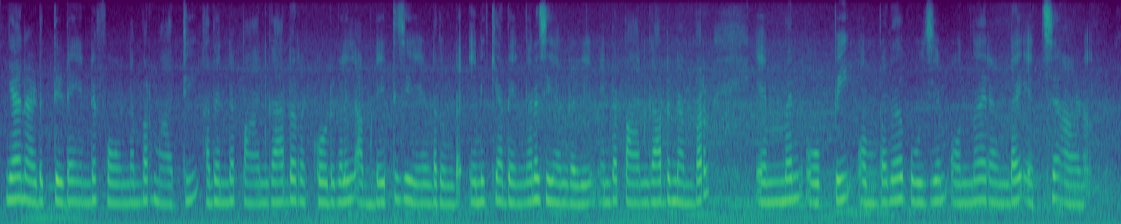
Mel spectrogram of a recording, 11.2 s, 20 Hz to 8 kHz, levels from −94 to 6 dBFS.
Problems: none marked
